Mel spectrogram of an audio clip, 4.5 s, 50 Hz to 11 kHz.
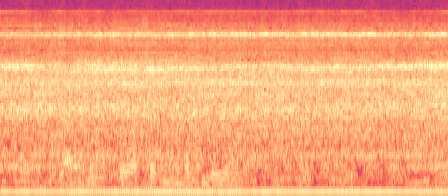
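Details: Mahindra Treo Plus 8 kW EV motor after repair of a noise problem (rotor, bearing and gear concerns), run on test: steady, even electric whine with a smooth gear hum and no knocks or grinding.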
